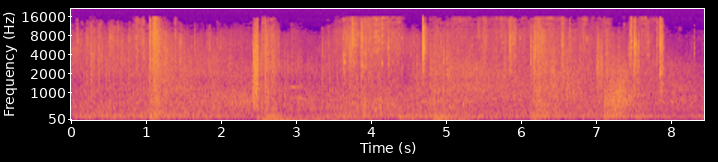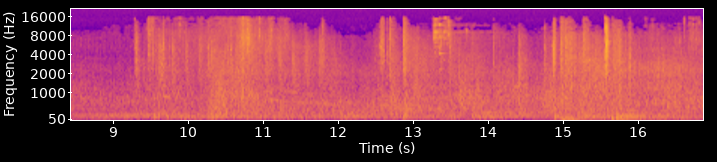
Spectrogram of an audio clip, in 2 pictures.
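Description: Bolt-action rifle shots crack and echo outdoors.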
